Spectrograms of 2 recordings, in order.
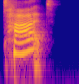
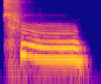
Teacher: If you look at my lips, tot, tr, ta, tr, you can see my lips are rounded for the T and trot, but not for the T and tot. So a child is actually hearing a regular T versus what's called a retroflex T in those two cases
